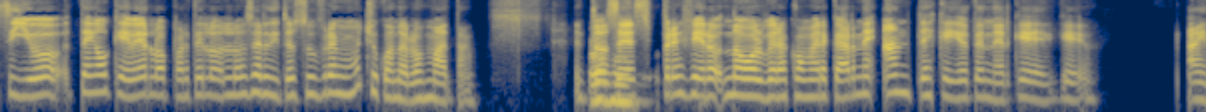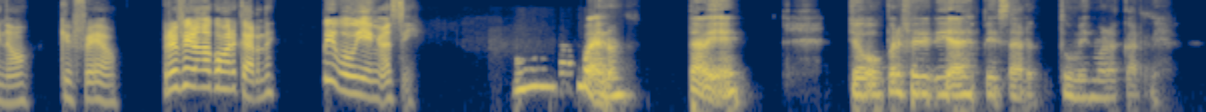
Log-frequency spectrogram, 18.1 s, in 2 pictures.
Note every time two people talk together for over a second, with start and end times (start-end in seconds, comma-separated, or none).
none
